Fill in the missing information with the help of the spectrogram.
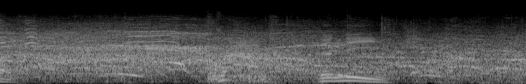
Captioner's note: crowd cheering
